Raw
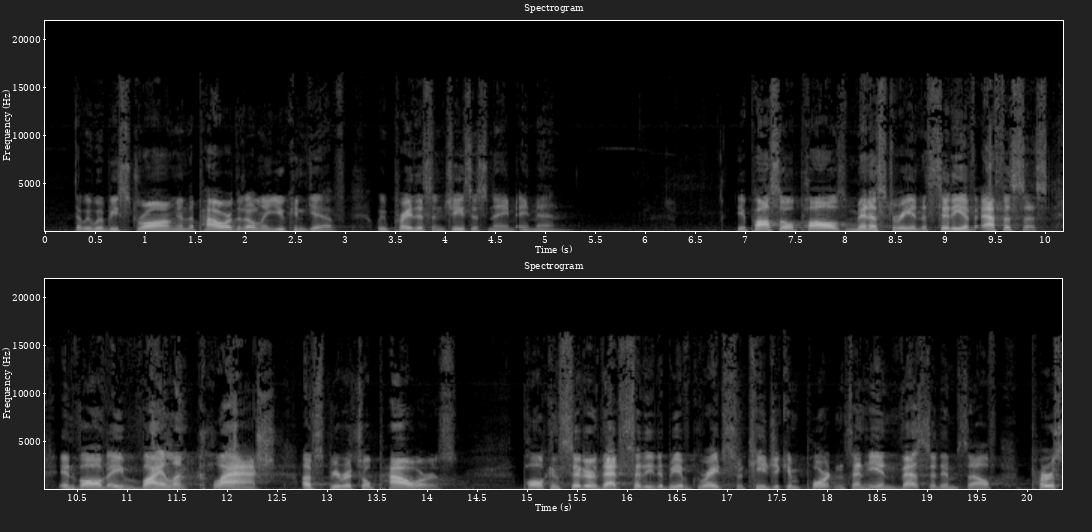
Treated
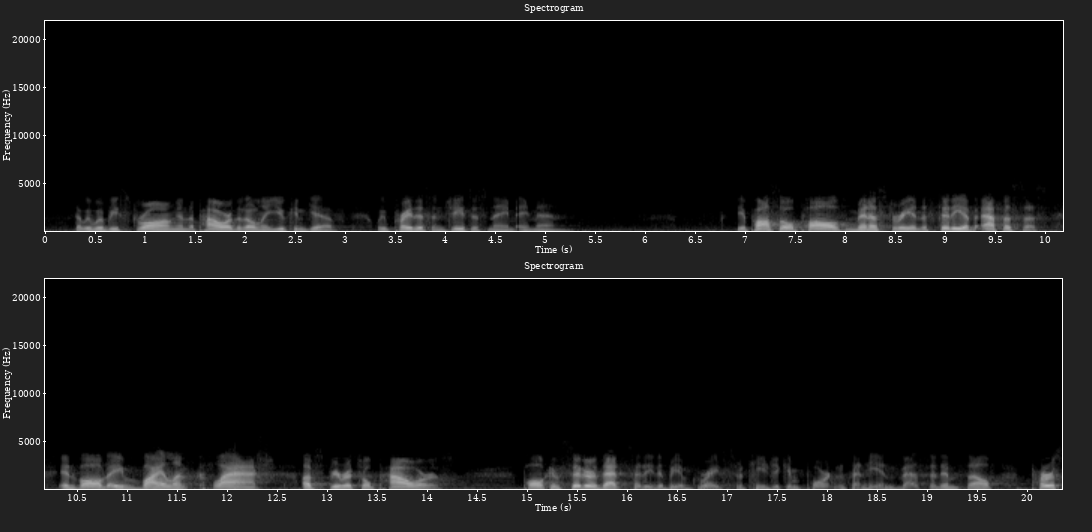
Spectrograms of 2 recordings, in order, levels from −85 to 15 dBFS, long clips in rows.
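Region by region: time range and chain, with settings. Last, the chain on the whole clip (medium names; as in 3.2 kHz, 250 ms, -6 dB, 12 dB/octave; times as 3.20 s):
7.74–8.30 s: low-pass 8.1 kHz + peaking EQ 5.4 kHz +7 dB 0.63 oct
15.91–19.09 s: compression 10:1, threshold -28 dBFS + AM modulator 110 Hz, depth 60%
whole clip: dynamic bell 330 Hz, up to +7 dB, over -38 dBFS, Q 0.78; Chebyshev low-pass 1.6 kHz, order 3; bass shelf 170 Hz +10.5 dB; trim -3.5 dB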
